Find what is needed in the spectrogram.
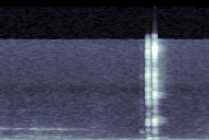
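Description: Near silence, broken by one short double click about one and a half seconds in.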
